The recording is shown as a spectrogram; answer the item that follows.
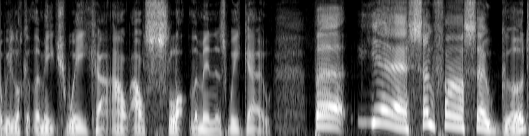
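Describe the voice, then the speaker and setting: Speaking at a fairly slow pace, a man talks with a Lancashire accent. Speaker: tech YouTuber. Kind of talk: casual tech review talk. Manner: halting, repeated words.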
